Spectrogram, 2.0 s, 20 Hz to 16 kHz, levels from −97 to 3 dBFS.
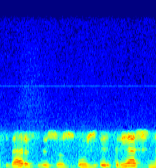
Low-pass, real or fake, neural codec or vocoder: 14.4 kHz; real; none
